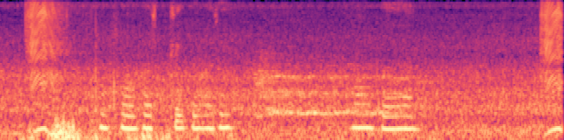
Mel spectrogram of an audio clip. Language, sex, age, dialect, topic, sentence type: Bhojpuri, female, 18-24, Western, agriculture, statement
